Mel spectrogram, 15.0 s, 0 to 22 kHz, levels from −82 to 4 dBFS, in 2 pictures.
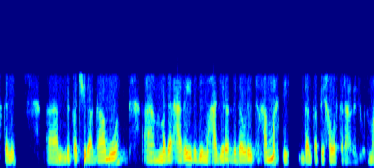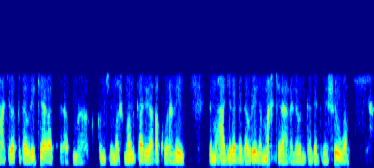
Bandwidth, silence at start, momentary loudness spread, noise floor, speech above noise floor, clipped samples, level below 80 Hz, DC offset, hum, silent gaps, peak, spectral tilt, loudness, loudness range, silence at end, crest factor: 3.8 kHz; 0 s; 12 LU; -49 dBFS; 21 dB; under 0.1%; -82 dBFS; under 0.1%; none; none; -12 dBFS; -6 dB/octave; -28 LUFS; 3 LU; 0 s; 18 dB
